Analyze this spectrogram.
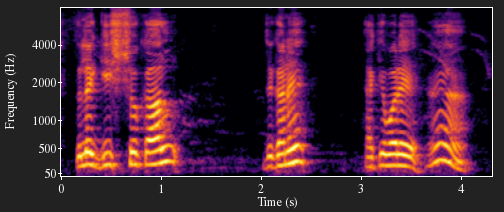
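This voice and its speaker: A man speaks in an animated tone. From Bangladesh, Gopalganj. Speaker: religious commentator. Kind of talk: monologue on religion. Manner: halting.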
